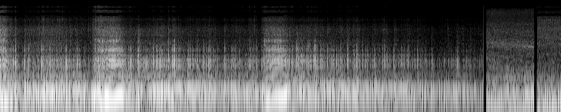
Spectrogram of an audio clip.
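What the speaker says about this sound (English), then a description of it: "rev it up, let that cop hear it" Kia Stinger with a twin-turbo engine revs hard twice, each rev a loud rising roar that falls back to a rumbling idle, heard up close outdoors with no talk, followed by a sudden change in background noise near the end.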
